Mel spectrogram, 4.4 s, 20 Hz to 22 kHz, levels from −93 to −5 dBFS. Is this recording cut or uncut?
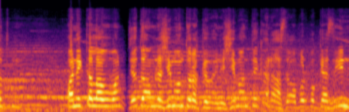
cut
